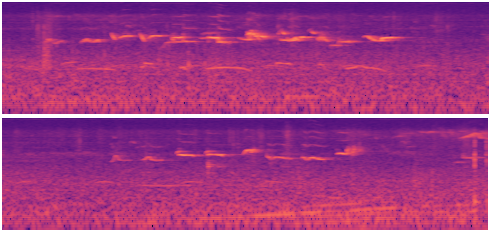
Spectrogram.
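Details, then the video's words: A pale-breasted thrush (Turdus leucomelas) sings a run of clear, varied, fast-paced warbled whistled phrases, pauses briefly, then resumes, over faint background hiss. "CANTO do SABIÁ-BARRANCO (TURDUS LEUCOMELAS) PALE-BREASTED THRUSH"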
